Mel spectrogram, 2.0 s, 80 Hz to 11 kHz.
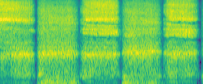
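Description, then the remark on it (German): A voice imitates the heavy, out-of-breath panting of someone arriving in a rush: five loud, rapid breaths alternating between in and out with short gaps, with no talking. “Und 30 Sekunden bevor wir abfahren, kommt jemand hergestresst, so schnaufend, so.”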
